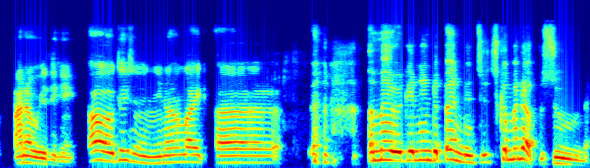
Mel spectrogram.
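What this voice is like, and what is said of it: Put-on Italian accent. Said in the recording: “He says in an Italian accent.”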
